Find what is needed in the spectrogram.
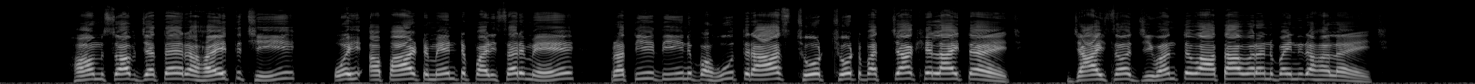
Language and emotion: Maithili, happy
